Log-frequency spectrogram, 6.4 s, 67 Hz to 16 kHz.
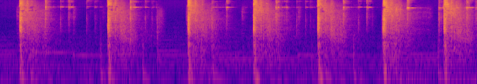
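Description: Repeated gunfire in a VR shooting game played on a Pico 4 or Quest 2 headset: seven loud, sharp shots spaced roughly a second apart, each with a short ringing tail, and no voices.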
